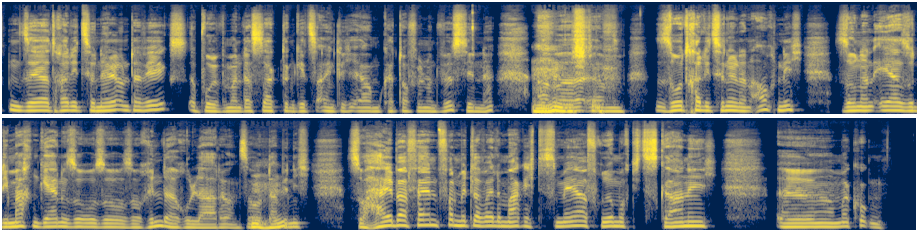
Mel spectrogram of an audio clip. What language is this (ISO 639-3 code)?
deu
